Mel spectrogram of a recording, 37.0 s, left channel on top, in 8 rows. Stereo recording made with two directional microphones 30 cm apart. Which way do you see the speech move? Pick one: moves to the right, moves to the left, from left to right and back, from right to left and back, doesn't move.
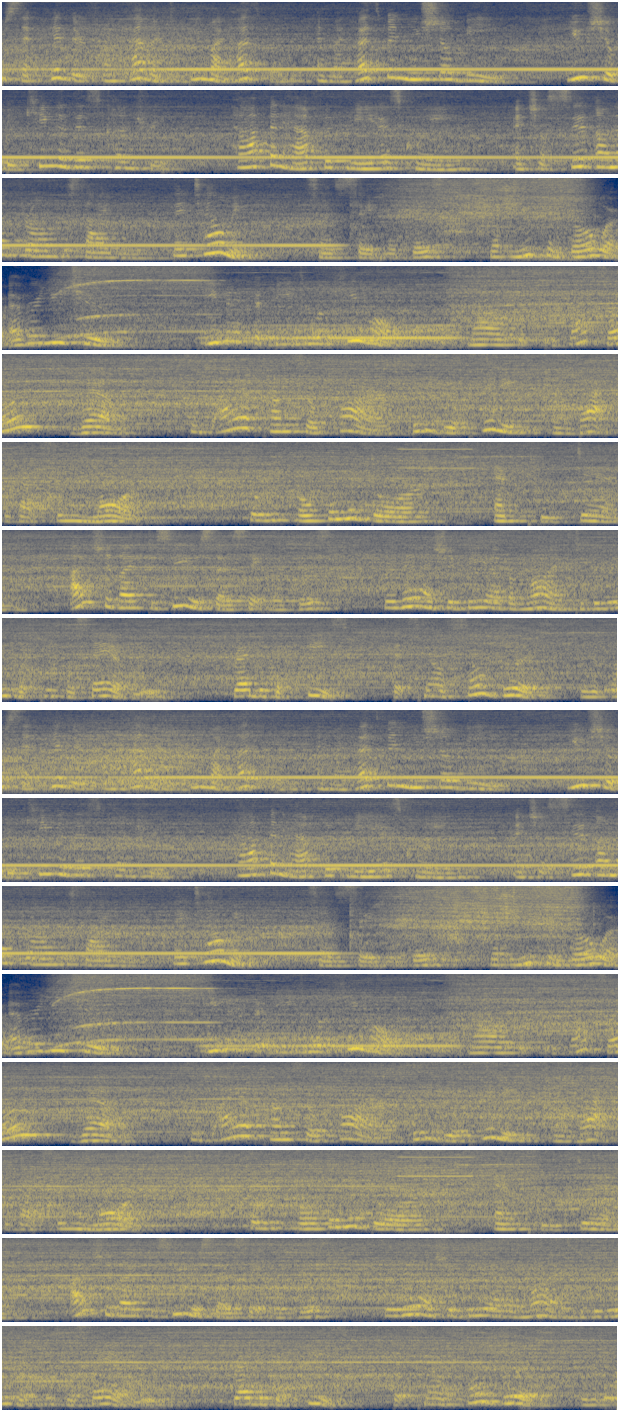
doesn't move.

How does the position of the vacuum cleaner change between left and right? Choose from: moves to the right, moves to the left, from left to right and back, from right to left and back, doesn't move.
from right to left and back.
